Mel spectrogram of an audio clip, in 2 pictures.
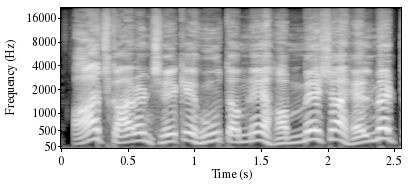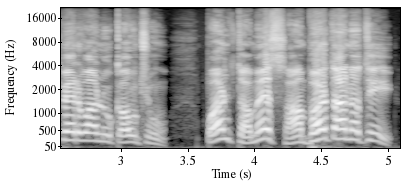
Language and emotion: Gujarati, angry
